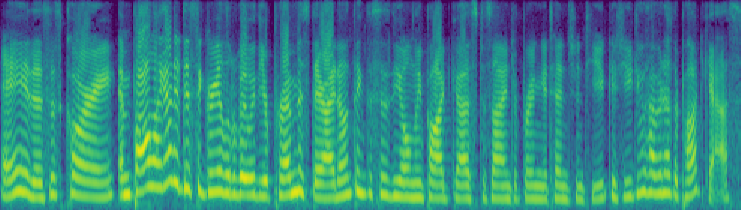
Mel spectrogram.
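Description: A woman speaks with fairly high pitch and lively intonation. She goes at a very fast pace with hardly any pauses. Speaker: podcast co-host. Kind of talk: casual chat.

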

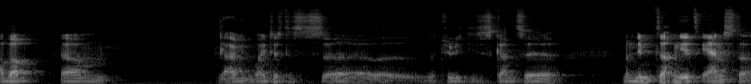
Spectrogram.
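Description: A very deep, low man's voice with a bright, sharp tone and vocal fry, monotone and flat, very slow with long, frequent pauses, in audible room echo. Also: big swings in loudness. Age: 30s. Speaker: podcast co-host. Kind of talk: casual chat.

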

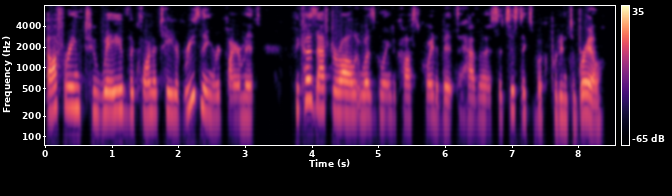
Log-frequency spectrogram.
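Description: With an American accent, a woman talks at a moderate pace in a plain, everyday voice with fairly high pitch. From Colorado, US. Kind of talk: interview.

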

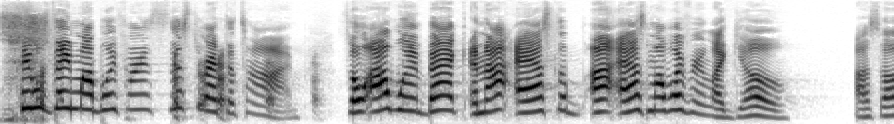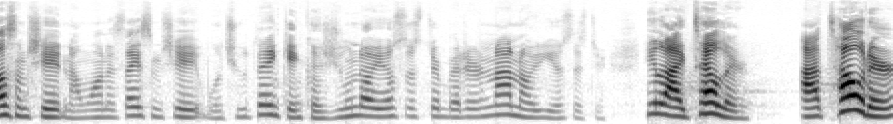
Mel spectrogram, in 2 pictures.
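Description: A woman speaks at an extremely high pitch with a bright, sharp tone, very wide pitch swings and a very fast pace. Her voice is raised and projected, with big swings in loudness and a dry, close sound with no echo. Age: 30s. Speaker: podcast co-host. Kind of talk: casual chat. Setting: live stream.

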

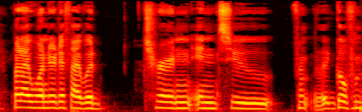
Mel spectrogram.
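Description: A woman with fairly low pitch speaks in a monotone, flat intonation. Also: very clean recording, silent background. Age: 30s. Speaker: actor and playwright. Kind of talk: casual chat.

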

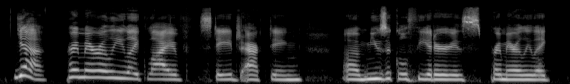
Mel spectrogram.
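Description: An unremarkable speaking voice from a woman with an American accent, fairly high pitch and ordinary pitch variation, dry and close with no echo in a very clean recording with a silent background. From US, Baltimore. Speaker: actor and singer, audio theater volunteer. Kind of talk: casual interview.

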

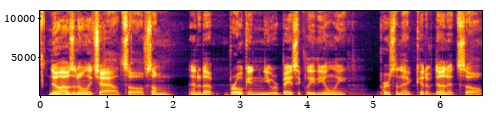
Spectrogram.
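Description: With a Midwestern US accent, a man speaks fairly quickly in a fairly low, dark, mellow voice with fairly even intonation. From Michigan, north end of Flint. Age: 40s. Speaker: improv actor and teacher. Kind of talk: casual chat.

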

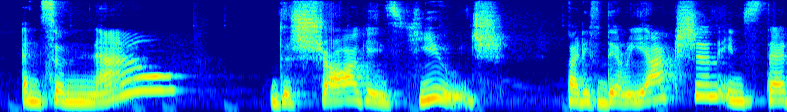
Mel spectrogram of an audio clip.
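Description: A woman speaks in an Italian accent at a fairly high pitch. Her tone is dark and mellow. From Italy. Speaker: podcast host. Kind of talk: solo podcast monologue. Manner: halting.

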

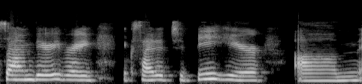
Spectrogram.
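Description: Speaking at a fairly slow pace, a woman with a slight Polish accent shows ordinary pitch variation. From Poland. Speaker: pharmaceutical company representative. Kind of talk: presentation. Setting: video call.

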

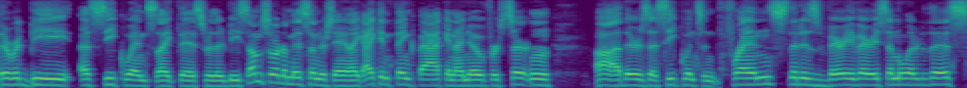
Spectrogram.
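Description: Recorded very cleanly against a silent background, a man with a plain, everyday voice speaks at a fairly high pitch. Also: fairly quick pace. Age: 30s. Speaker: podcast host reviewing TV episodes. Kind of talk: casual chat.

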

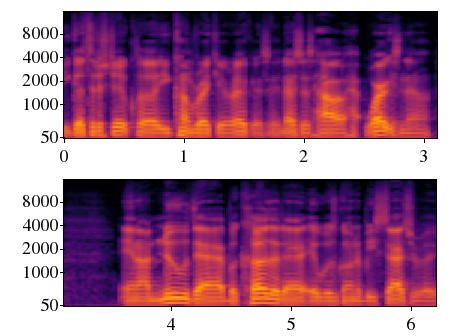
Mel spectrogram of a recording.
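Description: Very clean and silent in the background, the recording captures a man with a fairly low voice talking very fast in a monotone, flat tone. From Mississippi (Columbus), partly raised in Atlanta. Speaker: rapper. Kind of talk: casual interview. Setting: studio.

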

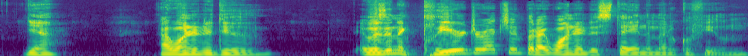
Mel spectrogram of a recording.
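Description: Talking at a very fast pace yet with long, frequent pauses, a man with a fairly high pitch makes very wide pitch swings on a very clean recording with a silent background. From Tijuana and San Diego area, Mexico/US border. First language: Spanish. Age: 30s. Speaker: improviser and theater worker. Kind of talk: casual interview chat.

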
